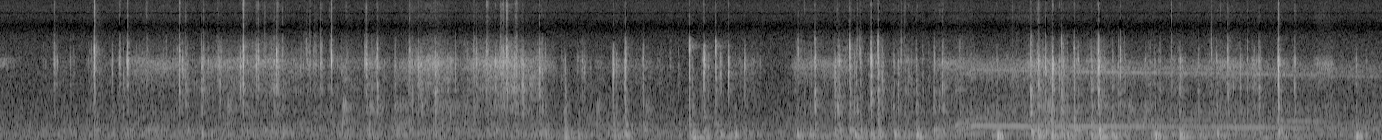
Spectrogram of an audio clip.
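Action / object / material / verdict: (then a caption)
tap / plastic computer keyboard / plastic / none. Fingertips of both hands type on a full-size black plastic computer keyboard lying flat on a wooden desk. The clip is a quiet, steady run of quick, light, bright key clicks with irregular rhythm, each dying away instantly. A faint steady tone hums underneath during the second half.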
